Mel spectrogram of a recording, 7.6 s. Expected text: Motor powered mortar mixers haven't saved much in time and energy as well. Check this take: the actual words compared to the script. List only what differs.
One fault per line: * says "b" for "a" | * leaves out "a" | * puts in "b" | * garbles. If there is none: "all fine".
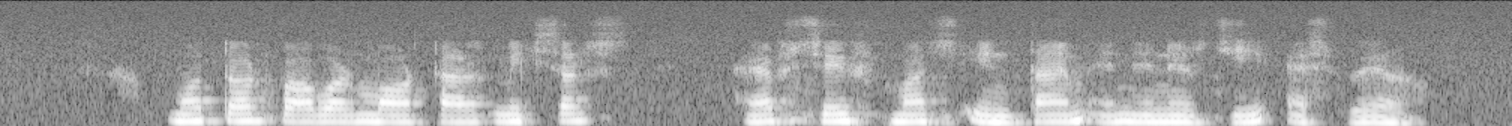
* says "have" for "haven't"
